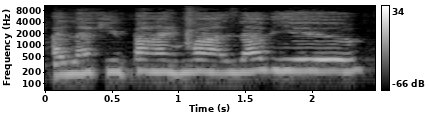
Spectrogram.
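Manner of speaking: high, loud, drawn-out kissy goodbye; gushing goodbye. Retold or imitated. Wife gushing goodbye to her husband, high and kissy. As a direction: gush it with a kiss noise. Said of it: "she's all like".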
